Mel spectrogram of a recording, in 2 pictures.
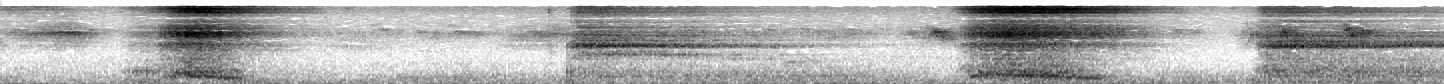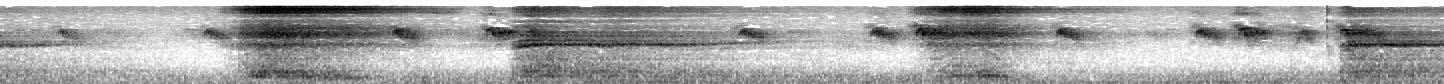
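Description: A person breathing forcefully in a breathing exercise: four short, strong breaths about three to four seconds apart. Small birds chirp in the background.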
